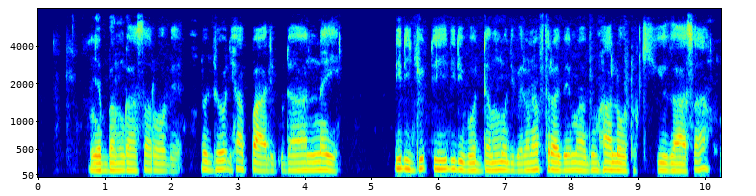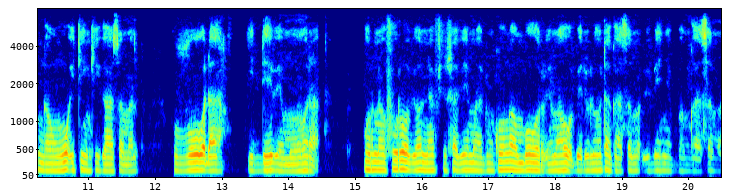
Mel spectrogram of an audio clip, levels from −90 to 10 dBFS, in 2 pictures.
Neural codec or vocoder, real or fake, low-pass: none; real; 7.2 kHz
